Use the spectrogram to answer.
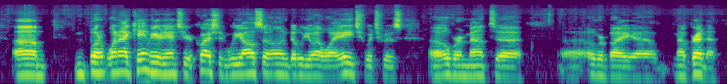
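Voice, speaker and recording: At a fairly high pitch, a man with an unremarkable speaking voice talks at a moderate pace with fairly even intonation, the sound dry and close with no echo. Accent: American. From Baltimore, Maryland. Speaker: TV meteorologist. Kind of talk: casual interview.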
